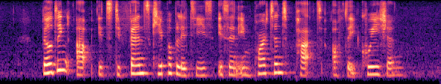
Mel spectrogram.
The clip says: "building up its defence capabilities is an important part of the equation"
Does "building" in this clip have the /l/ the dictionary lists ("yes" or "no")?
yes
